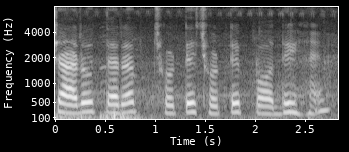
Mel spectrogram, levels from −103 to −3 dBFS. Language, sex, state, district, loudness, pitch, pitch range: Hindi, female, Uttar Pradesh, Lucknow, -19 LUFS, 235 Hz, 210-240 Hz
